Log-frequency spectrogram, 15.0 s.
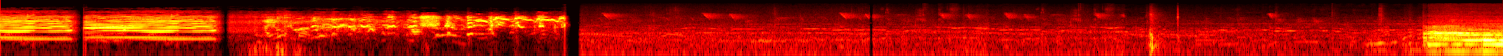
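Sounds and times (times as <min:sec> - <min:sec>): faint outdoor background: 0:00.0 - 0:15.0
small birds chirping: 0:04.8 - 0:11.3.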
